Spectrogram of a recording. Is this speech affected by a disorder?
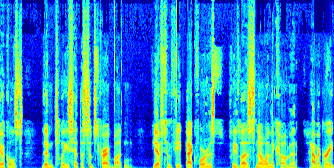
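No.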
